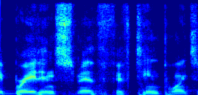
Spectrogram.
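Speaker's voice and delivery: usual speaking voice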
